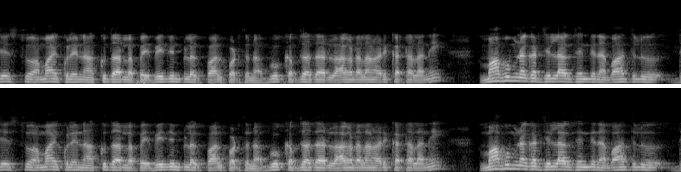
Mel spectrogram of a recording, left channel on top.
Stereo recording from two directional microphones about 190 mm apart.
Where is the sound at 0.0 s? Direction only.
20° left (ahead or behind).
